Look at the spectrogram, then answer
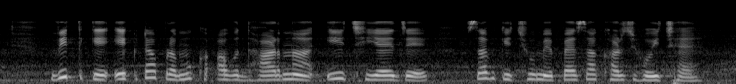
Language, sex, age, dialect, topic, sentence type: Maithili, female, 36-40, Eastern / Thethi, banking, statement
